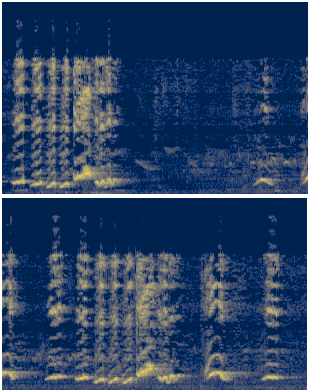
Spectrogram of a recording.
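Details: White-rumped shama song used as a lure to prompt other birds to sing: bursts of rich whistled notes sliding up and down, with quick descending trills, separated by a short pause.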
